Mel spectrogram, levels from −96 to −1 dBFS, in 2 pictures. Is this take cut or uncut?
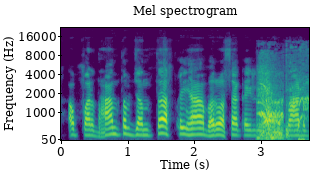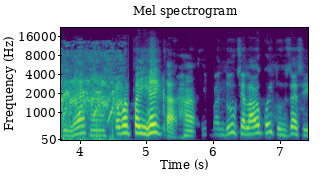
cut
